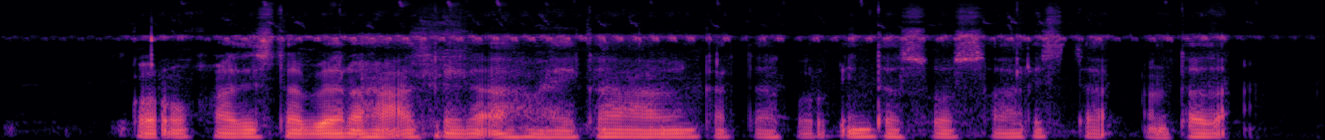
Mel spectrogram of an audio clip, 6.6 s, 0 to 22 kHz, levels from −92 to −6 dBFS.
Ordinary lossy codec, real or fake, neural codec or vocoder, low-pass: none; fake; vocoder, 44.1 kHz, 128 mel bands every 512 samples, BigVGAN v2; none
